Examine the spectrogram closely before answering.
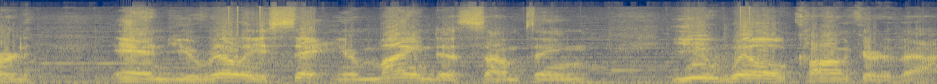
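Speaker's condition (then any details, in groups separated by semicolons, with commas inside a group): ALS; speech changed from previously clear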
